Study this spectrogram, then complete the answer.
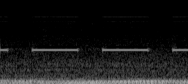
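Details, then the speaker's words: Toyota Altis 16-valve automatic, warm: low engine hum under a repeating high warning beep, one long tone each 0.7 seconds; idle sagging in reverse with AC on. "ipasok natin aircon y pagpasok ng aircon bumagsak do anan bumagsak na siya lalo na ikambyo natin sa reverse"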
